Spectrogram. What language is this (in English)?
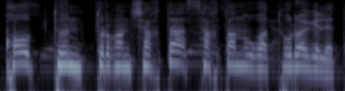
Kazakh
